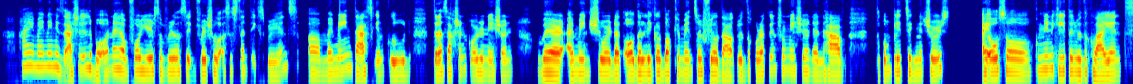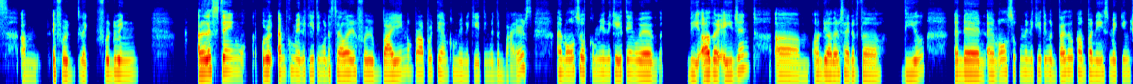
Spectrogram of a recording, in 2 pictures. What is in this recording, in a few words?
Voice Recording, Self Introduction; Brivity Virtual Assistants; Operations Support Specialist with Brivity VA for White Oak Realty Group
